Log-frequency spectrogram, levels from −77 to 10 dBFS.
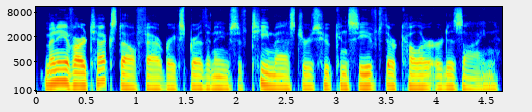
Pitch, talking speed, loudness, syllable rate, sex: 115 Hz, 220 wpm, -18 LUFS, 6.0 syllables/s, male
